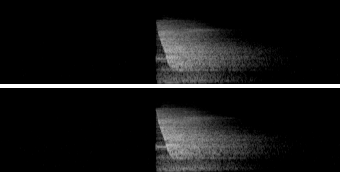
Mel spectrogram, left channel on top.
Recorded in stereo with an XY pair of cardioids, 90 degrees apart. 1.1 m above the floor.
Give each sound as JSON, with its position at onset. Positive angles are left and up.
{"t": 1.6, "sound": "a bird", "azimuth_deg": -65, "distance_m": 1.2}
